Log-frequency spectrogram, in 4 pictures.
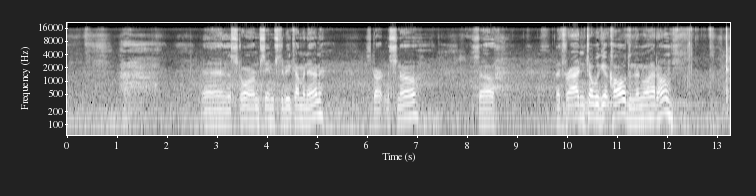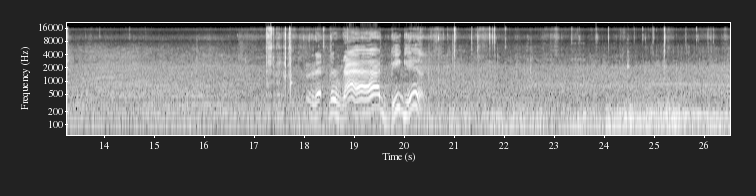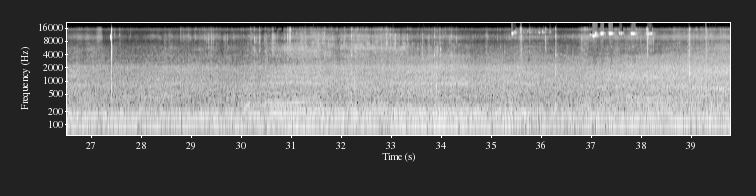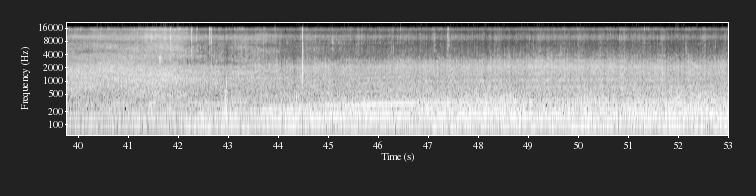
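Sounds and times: wind rushing over microphone: 0:17.8 - 0:53.0.

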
